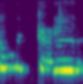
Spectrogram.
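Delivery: put-on very high-pitched baby-talk voice. Showing the voice used when thinking about a baby: baby voice. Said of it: "cannot hold back the baby voice".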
